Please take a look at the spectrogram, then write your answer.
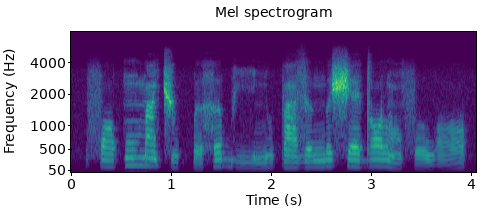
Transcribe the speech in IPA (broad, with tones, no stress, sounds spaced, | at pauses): f ɔ˧ p ũ˦ m ã˦ t͡ʃ u˨ k͡p ə˨ h ə˦ b iː˨ ɲ u˧ p a˧ z ə˦ ŋ ə˦ ʃ ɛ˦ d ɔ˦ l ɔ̃˨ f o˨ w ɔ˨˦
